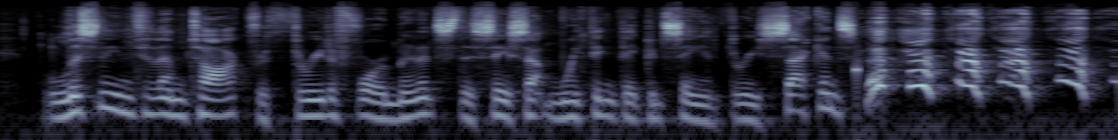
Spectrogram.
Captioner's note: laughs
